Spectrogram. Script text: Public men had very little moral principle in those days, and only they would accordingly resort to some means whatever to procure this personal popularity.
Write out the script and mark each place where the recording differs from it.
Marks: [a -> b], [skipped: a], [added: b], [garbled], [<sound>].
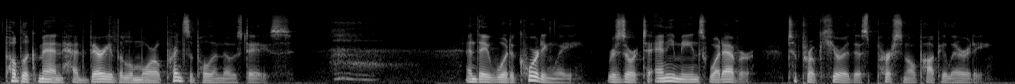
Public men had very little moral principle in those days, [sigh] and [skipped: only] they would accordingly resort to [some -> any] means whatever to procure this personal popularity.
